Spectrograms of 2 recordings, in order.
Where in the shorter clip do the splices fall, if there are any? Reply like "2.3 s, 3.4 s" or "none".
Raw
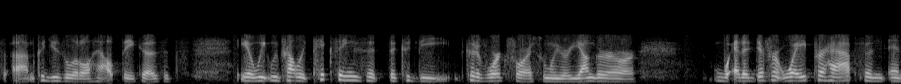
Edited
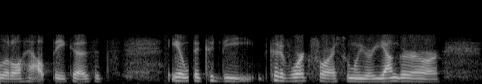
1.9 s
